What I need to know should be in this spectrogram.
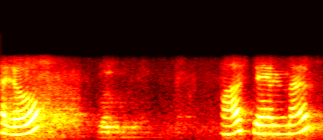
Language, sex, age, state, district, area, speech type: Marathi, female, 18-30, Maharashtra, Ratnagiri, rural, conversation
